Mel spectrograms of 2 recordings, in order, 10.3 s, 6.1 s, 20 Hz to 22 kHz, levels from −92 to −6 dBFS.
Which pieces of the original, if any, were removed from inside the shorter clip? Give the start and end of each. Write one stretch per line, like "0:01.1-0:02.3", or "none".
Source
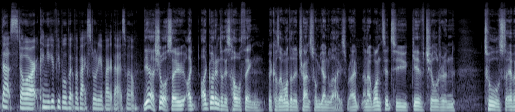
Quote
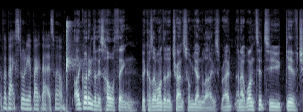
0:02.8-0:03.9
